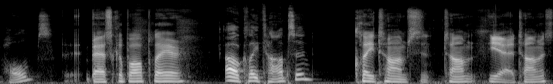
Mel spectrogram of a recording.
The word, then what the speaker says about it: Thompson: it without a pig you're just saying thompson like it's thomas well that's just how i say it top top skip silent p okay whatever okay so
